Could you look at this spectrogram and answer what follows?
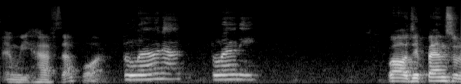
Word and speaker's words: Bologna: And if you pronounce it bologna, you're probably referring to the overly processed lunch meat that you can buy at Walmart.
